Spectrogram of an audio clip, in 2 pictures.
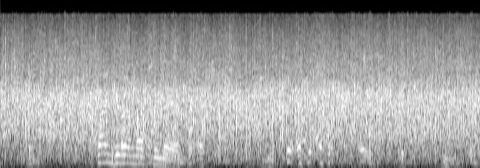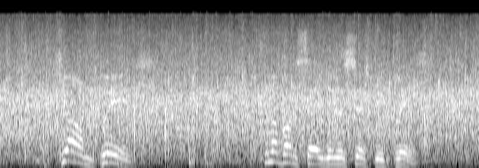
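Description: A crowd laughs and cheers loudly.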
